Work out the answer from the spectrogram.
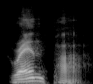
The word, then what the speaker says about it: grandpa: E você também pode chamar de grandpa. De novo, ó. Não fala o D forte, ó. Você corta esse D e vai direto pro pá, ó.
